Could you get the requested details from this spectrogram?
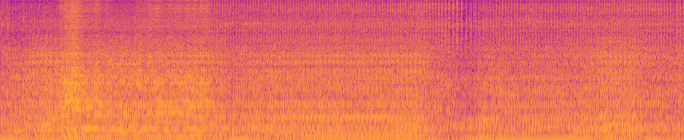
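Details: Honda Today moped engine running poorly: buzzing that surges and sags without climbing cleanly, stumbling as throttle opens; won't rev out; carbon buildup suspected, engine conditioner being tried.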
